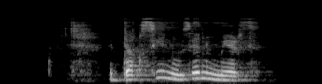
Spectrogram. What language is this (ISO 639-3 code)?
kab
